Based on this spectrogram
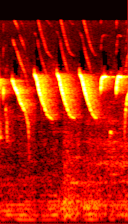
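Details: Canary singing: a fast series of clear, high whistled notes, each sweeping downward, repeated about every quarter second in a lively run.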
